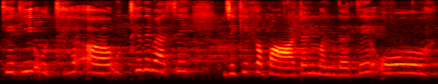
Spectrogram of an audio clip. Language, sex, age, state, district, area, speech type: Dogri, female, 18-30, Jammu and Kashmir, Udhampur, rural, spontaneous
